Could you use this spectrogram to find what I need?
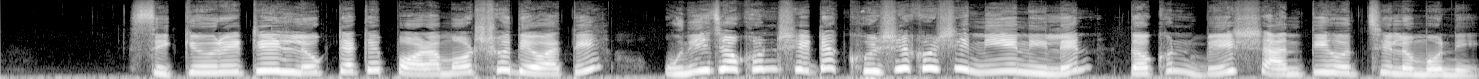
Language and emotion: Bengali, happy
